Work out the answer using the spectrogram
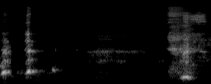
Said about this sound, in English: It says, after your third sneeze, that's between you and God. I did all I could. That's how I feel. I'm just like, listen, you gonna keep sneezing for real? I said, bless you. Like, get it together.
